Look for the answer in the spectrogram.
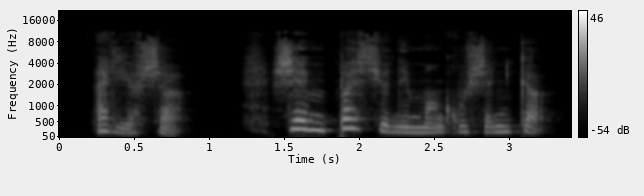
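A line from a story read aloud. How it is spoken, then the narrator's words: Trembling, tearful voice. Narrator (French): dit-il tout à coup d'une voix tremblante où il y avait des larmes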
